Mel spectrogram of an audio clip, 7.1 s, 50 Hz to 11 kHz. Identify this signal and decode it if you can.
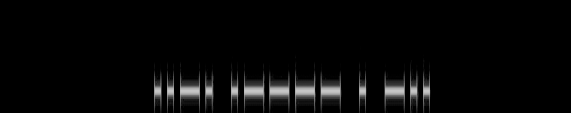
Morse code, heard as a keyed tone, about 15 wpm, 700 Hz. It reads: F1ED
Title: DXCC-100 Call Signs - 4 Characters - Repeated 3x - 15wpm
